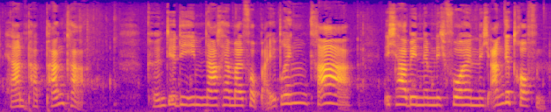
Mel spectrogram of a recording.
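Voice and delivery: loud raven voice with harsh caws; croaking raven. Acted. Raven postman grumbles to himself, loud and cawing. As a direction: play the grumbling raven squawking Kra.

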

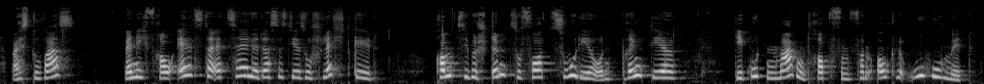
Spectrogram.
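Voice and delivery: put-on young fox cub, earnest and worried; a hint of a worried little fox. A narrator's reading. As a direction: pitch it up a little like a small child pleading. Little fox offers cheerfully.

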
